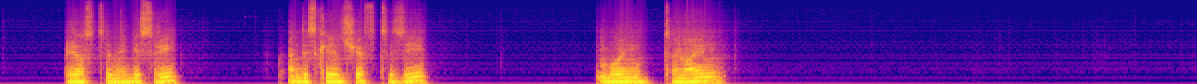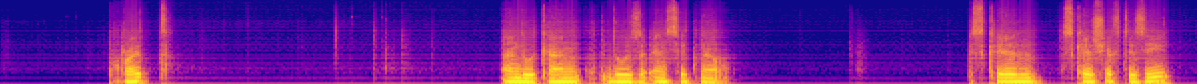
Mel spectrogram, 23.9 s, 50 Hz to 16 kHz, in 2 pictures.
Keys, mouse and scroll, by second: 0.0 e, 1.4 3, 2.4 click, 3.2 s, 4.7 shift+z, 6.3 ., 6.8 9, 12.6 click, 13.2 KP_7, 13.7 scroll up 1, 15.2 scroll up 1, 15.5 alt+shift+middle click, 22.5 s, 22.9 shift+z.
